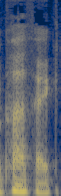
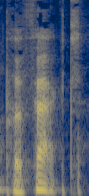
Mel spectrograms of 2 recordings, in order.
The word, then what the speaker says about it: perfect: 那这种完美就 perfect，注意发音啊！很多人愿意说成什么 perfect，往后靠是吧？往前走。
